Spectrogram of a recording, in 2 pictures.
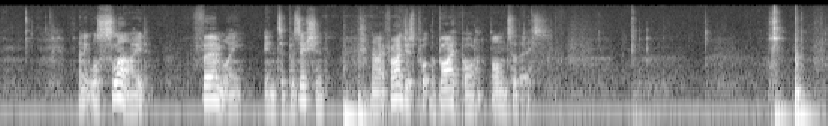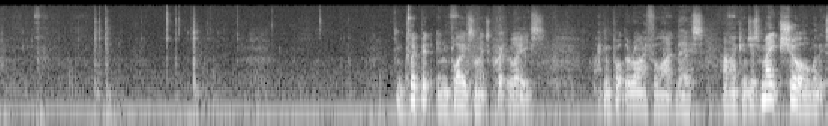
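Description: A man talks calmly and close to a microphone, explaining.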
